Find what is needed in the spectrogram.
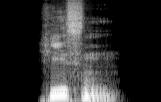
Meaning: inflection of heißen: 1. first/third-person plural preterite 2. first/third-person plural subjunctive II
- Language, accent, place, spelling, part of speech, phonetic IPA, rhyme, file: German, Germany, Berlin, hießen, verb, [ˈhiːsn̩], -iːsn̩, De-hießen.ogg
